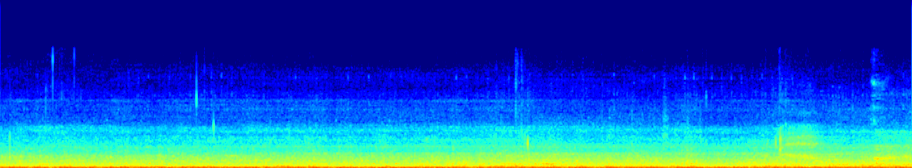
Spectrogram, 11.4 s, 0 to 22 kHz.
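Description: Harley-Davidson Dyna's Twin Cam 88 V-twin idling with a loud, steady, deep rumble, with some wind on the microphone.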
